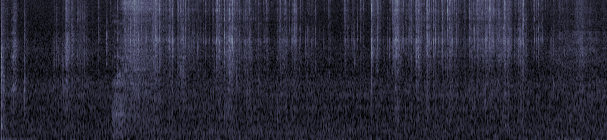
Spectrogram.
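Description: Light clicks, taps and rustling from hands handling the small metal and plastic parts of a rebuildable tank atomizer, with a louder rustle about two seconds in.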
